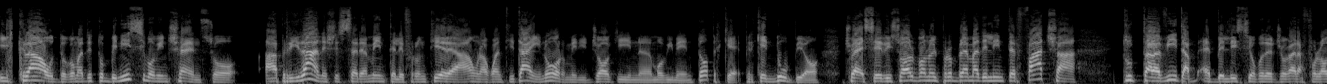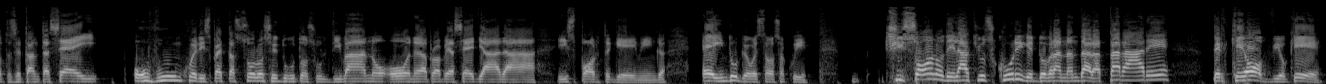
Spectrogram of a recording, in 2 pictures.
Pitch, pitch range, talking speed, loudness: 140 Hz, 125-170 Hz, 165 wpm, -26 LUFS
